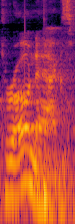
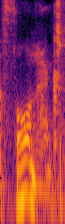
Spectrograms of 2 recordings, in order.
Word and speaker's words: Thornax: Even as this is happening, it's called Thronax because you throw it. Oh, is that? I think it's probably called a thornax because it has thorns.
